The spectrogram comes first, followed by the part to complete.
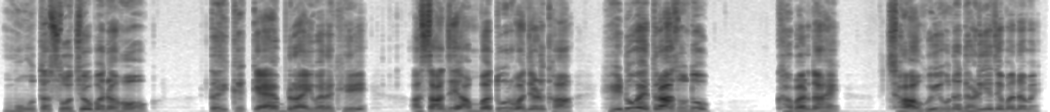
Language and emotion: Sindhi, surprised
